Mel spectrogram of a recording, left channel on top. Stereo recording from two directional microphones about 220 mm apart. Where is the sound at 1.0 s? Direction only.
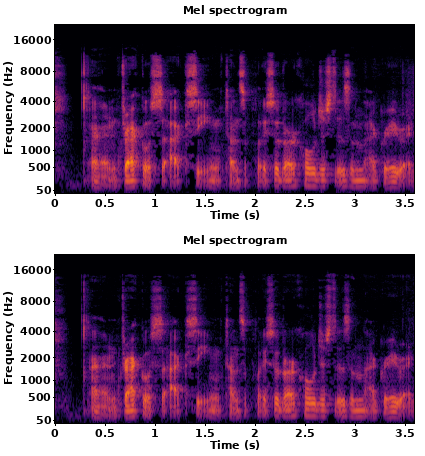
10° right (ahead or behind).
